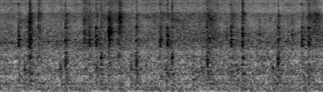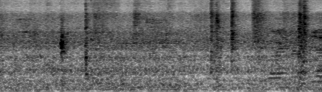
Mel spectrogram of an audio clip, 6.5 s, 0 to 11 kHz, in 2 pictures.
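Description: Epson L8050 six-colour inkjet printer printing a photo: the print-head carriage shuttles back and forth over a steady motor hum, with frequent short clicks.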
